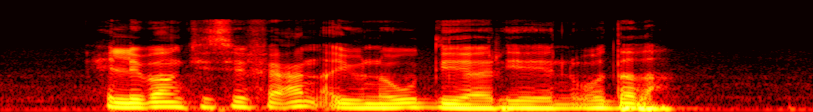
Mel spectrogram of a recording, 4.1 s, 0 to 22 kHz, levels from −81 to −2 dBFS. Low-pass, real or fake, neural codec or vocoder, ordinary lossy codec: none; real; none; none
